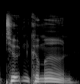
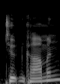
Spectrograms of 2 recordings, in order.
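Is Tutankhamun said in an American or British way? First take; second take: British; American. First: The name is said in a British way. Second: The name is said in an American way. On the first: "They say Tutankhamun" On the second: "we say Tutankhamun"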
